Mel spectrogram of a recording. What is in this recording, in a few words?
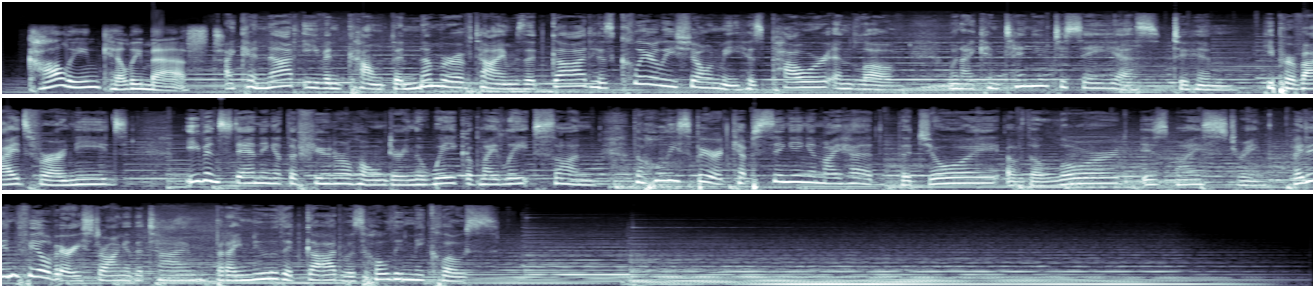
Network Promo; Mast Appeal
